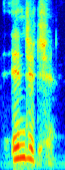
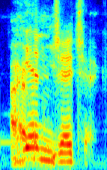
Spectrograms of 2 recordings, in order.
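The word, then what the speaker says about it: Jędrzejczyk: Jedrzejczyk. Is that not? No, Jedrzejczyk. Jedrzejczyk. Yen. Like I have a yen. Jedrzejczyk. Yeah, correct. Fuck that. I can't even hear the difference. Jedrzejczyk.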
